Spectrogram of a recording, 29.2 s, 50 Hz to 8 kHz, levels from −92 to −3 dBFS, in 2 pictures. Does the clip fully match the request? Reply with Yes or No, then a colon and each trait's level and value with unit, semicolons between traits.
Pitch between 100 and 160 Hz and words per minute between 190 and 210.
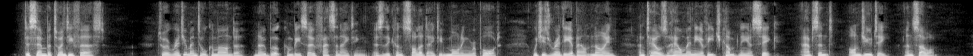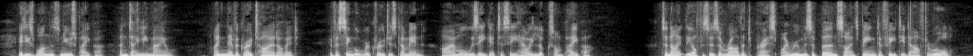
No: medium, 140 Hz; average, 170 wpm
